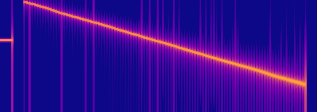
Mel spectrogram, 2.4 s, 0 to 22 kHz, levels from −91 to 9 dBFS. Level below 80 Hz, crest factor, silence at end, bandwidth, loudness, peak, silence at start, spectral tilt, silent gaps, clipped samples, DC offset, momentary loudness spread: -70 dBFS; 4 dB; 0.05 s; over 20 kHz; -11 LUFS; -10 dBFS; 0 s; 6.5 dB/octave; 0.10-0.19 s; under 0.1%; under 0.1%; 1 LU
